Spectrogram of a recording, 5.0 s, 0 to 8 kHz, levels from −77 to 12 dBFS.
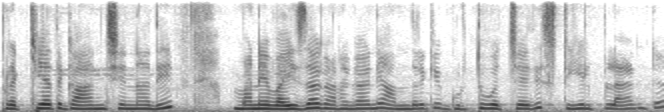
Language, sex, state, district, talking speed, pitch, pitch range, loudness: Telugu, female, Andhra Pradesh, Visakhapatnam, 130 wpm, 270 Hz, 265-295 Hz, -14 LUFS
